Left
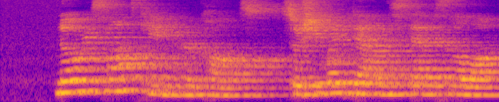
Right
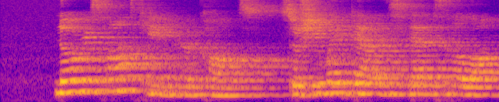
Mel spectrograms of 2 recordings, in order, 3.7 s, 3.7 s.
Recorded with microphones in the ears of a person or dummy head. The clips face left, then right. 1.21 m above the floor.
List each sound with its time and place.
0.4 s a woman speaking: 60° right (ahead or behind), 1.5 m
